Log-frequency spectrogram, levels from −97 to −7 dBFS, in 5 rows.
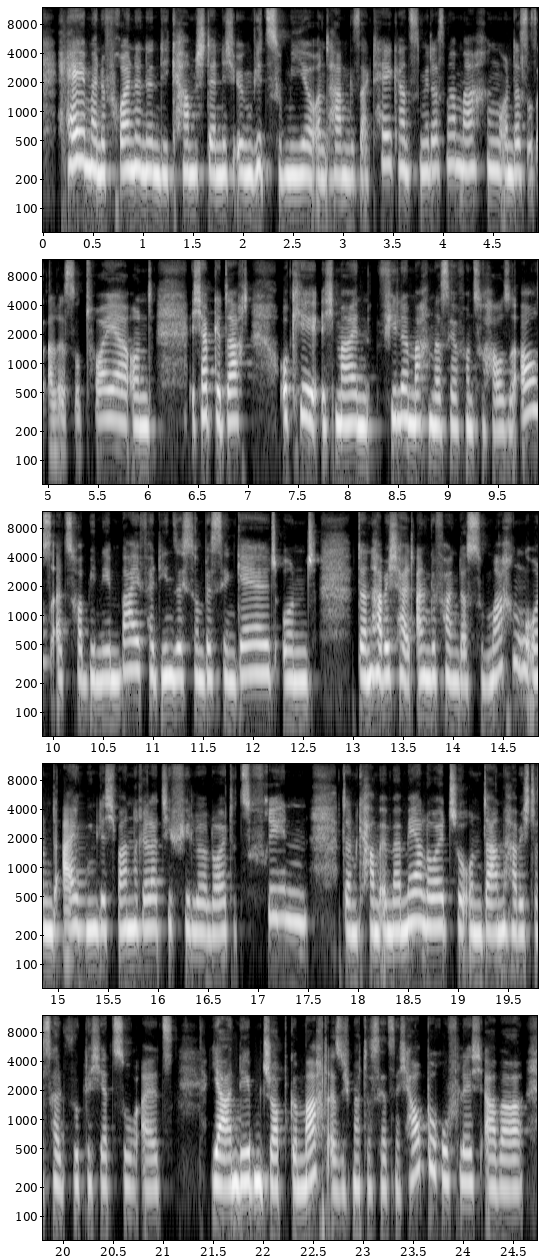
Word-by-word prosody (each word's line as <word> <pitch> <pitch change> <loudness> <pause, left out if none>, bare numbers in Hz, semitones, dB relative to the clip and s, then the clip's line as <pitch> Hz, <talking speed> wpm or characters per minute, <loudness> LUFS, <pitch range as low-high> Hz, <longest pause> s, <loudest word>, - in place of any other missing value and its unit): „Hey, 295 +1 +5
meine 245 -4 +5
Freundinnen, 240 0 +3
die 220 0 -1
kamen 230 0 0
ständig 225 -1 0
irgendwie 230 +2 +1
zu 245 -3 0
mir 220 -1 +2
und 205 +1 -4
haben 215 0 0
gesagt: 205 -1 -8
‚Hey, 285 0 -1
kannst 255 -3 -3
du 235 - -4
mir 235 - -1
das 250 +1 -5
mal 280 0 -5
machen 255 -1 -2
und 225 -1 0
das 230 -1 -3
ist 220 - -10
alles - - -4
so - - -11
teuer.’“ 265 -2 -1
Und 225 -1 +1 0.3
ich 240 +4 0
habe 280 0 +3
gedacht: 255 0 +1 0.3
„Okay, 275 -2 +2
ich 230 +3 -2
meine, 235 -2 +3
viele 265 +3 0
machen 240 0 +2
das 220 0 +1
ja 225 - -2
von 220 -1 -3
zu 210 -2 -8
Hause 210 +1 -4
aus 330 +3 +2
als 225 - -5
Hobby 220 -1 -3
nebenbei, 220 +6 +1
verdienen 235 -3 +1
sich 230 0 0
so 230 - -5
'n 215 - +1
bisschen 225 -2 -1
Geld“, 250 +1 +1
und 210 0 +1 0.4
dann 235 +1 +3
habe 235 0 +6
ich 235 0 0
halt 230 - 0
angefangen, 230 -1 +1
das 200 +1 0
zu 200 - -7
machen, 265 +7 -2
und 225 -3 +1
eigentlich 230 0 +2
waren 230 +1 +3
relativ 235 +1 -3
viele 220 -2 -3
Leute 210 +1 -4
zufrieden. 280 +2 -3 0.3
Dann 215 -2 -1
kamen 220 -1 0
immer 215 +2 +2
mehr 270 +4 +3
Leute 240 -1 +1
und 210 -1 0
dann 215 +1 +2
habe 210 -1 -1
ich 210 - -1
das 215 +1 -4
halt 210 -1 -5
wirklich 215 0 -6
jetzt 205 0 -2
so 205 -2 -5
als, 195 0 -5 0.3
ja, 210 -3 +6
Nebenjob 220 -2 +4
gemacht. 210 +6 +3
Also, 190 -1 -3
ich 185 - -9
mache 205 0 -4
das 200 -1 -8
jetzt 195 +1 -8
nicht 190 +4 -7
hauptberuflich, 240 -6 -1
aber 195 -1 +1
225 Hz, 220 wpm, -22 LUFS, 215-245 Hz, 0.4 s, habe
